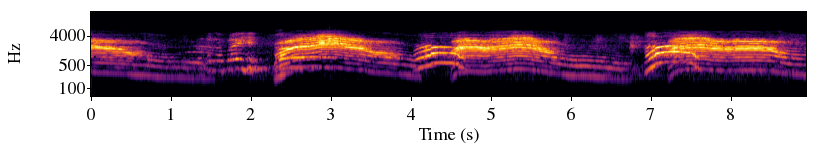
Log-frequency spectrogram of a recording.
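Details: Cats fighting over territory, giving drawn-out, wavering yowls that climb and sag in pitch, several long howls in a row with a low moaning undertone between them.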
